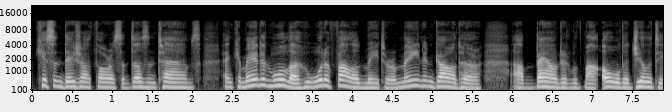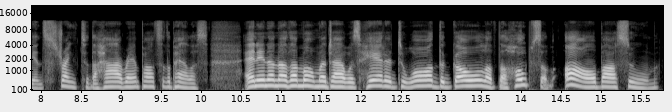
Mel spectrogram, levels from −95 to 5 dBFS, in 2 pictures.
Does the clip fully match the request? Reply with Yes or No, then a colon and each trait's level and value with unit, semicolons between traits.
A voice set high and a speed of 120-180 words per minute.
No: high, 200 Hz; average, 190 wpm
